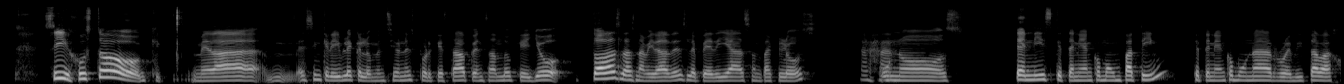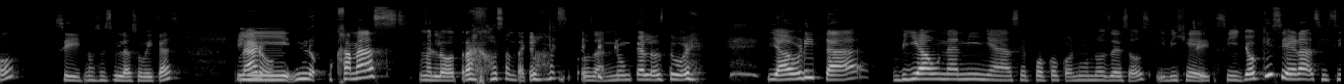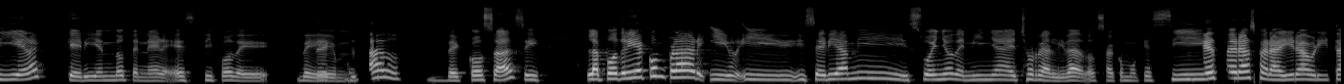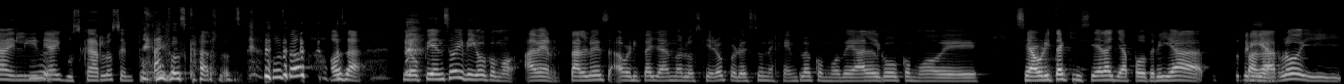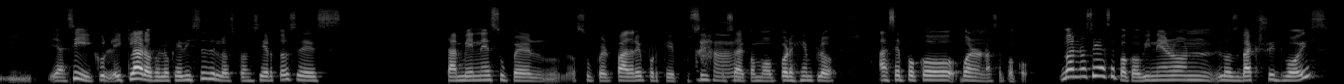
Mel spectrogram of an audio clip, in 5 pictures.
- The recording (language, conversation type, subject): Spanish, podcast, ¿Cómo influye la nostalgia en ti al volver a ver algo antiguo?
- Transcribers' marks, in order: other background noise; chuckle; laughing while speaking: "trajo Santa Claus"; chuckle; other noise; laughing while speaking: "buscarlos"; laugh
